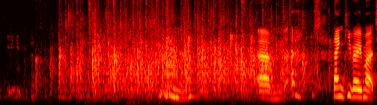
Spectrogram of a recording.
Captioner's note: applause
